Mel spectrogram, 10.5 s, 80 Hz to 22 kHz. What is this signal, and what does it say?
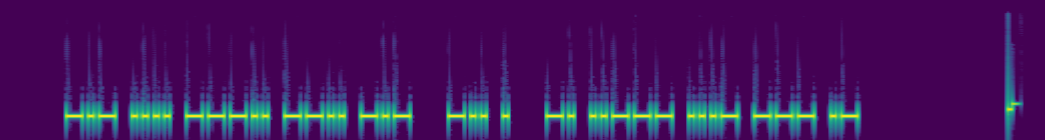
Morse code, heard as a keyed tone, about 22 wpm, 700 Hz. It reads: KH8ZK DE N2VOA
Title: USA Callsign DE Callsign - 5 Characters - 22wpm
